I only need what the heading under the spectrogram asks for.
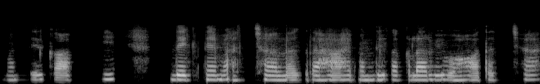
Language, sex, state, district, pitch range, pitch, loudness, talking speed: Hindi, female, Bihar, Supaul, 205-215 Hz, 210 Hz, -25 LUFS, 165 wpm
